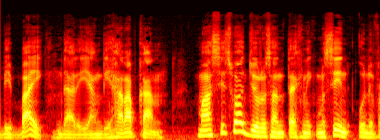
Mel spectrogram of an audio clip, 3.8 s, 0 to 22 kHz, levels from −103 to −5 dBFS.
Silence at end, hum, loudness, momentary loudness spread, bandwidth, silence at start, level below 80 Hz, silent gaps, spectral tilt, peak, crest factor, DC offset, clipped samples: 0 s; none; -25 LUFS; 7 LU; 14 kHz; 0 s; -48 dBFS; none; -6 dB/octave; -6 dBFS; 18 dB; under 0.1%; under 0.1%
